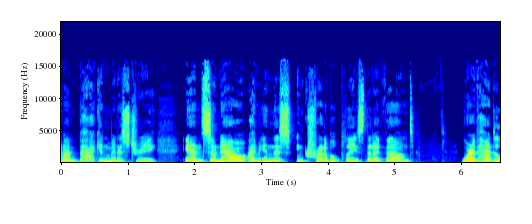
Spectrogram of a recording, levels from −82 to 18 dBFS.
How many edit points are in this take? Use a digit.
0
